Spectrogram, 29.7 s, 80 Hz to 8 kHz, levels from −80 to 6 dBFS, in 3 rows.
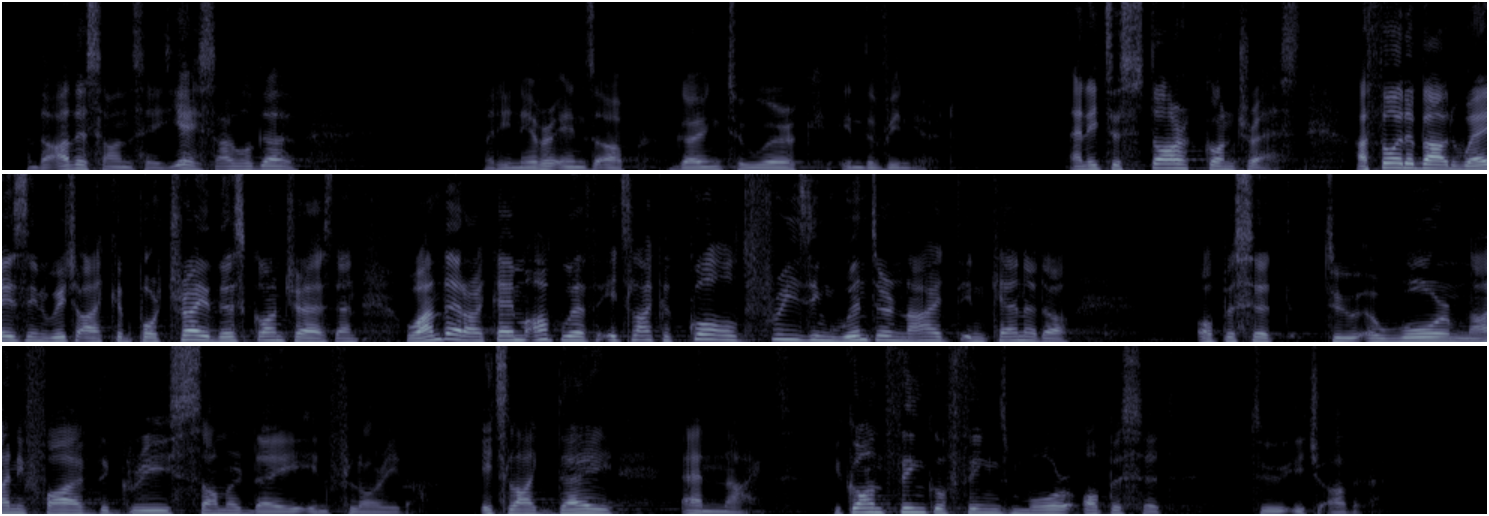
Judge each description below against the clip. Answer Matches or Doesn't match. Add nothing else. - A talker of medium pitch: Matches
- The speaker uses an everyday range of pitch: Doesn't match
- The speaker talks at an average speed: Matches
